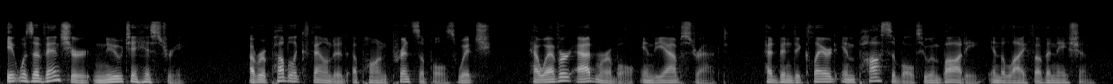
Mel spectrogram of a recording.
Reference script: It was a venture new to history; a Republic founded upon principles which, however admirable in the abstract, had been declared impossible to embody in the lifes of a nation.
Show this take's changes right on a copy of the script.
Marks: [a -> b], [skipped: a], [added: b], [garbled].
It was a venture new to history; a Republic founded upon principles which, however admirable in the abstract, had been declared impossible to embody in the [lifes -> life] of a nation.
